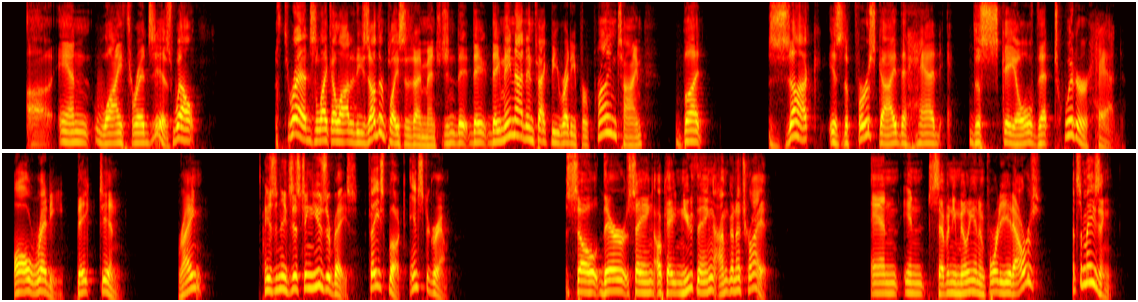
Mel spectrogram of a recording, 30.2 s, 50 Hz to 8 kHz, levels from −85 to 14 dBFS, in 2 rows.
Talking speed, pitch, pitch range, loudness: 145 wpm, 160 Hz, 145-185 Hz, -19 LUFS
